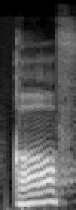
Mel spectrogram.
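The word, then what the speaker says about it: قاف: কফ উচ্চারণের ক্ষেত্রে একটু মোটা করে উচ্চারণ করতে হবে।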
